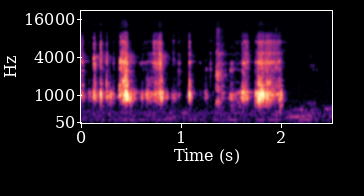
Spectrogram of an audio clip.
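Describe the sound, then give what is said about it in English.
A little pet hamster gives a quick string of raspy, chattering squeaks in short uneven bursts, fairly faint, before falling quiet near the end. “So, but I got this little hamster, and he makes terrifying sounds.”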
